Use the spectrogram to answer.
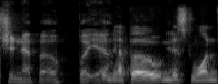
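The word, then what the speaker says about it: Djenepo: Jeopardy, pardon me if I'm pronouncing that wrong, missed a it's just Gineppo, but yeah.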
